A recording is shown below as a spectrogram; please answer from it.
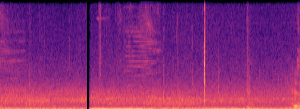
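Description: Steady low rumble of nearby road traffic, broken by a brief dropout just under two seconds in, with a single sharp click about four seconds in.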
